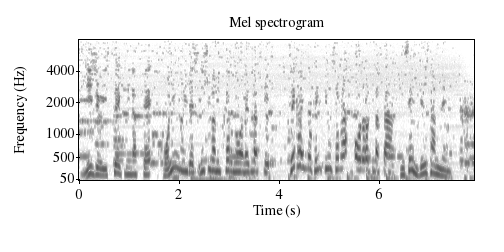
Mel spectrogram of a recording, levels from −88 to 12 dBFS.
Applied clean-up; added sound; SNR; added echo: classical method spectral subtraction.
